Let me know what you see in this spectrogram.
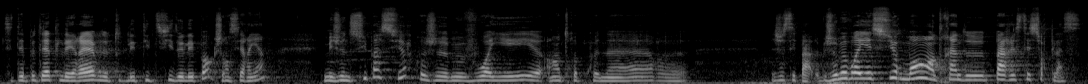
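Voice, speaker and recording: Low-voiced woman recalling her childhood. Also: normal speed. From Senegal. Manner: lively storytelling with frequent fillers. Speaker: guest entrepreneur. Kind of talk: casual interview talk. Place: podcast studio.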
